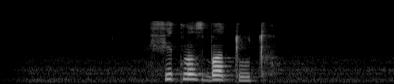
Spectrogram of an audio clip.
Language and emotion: Russian, neutral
